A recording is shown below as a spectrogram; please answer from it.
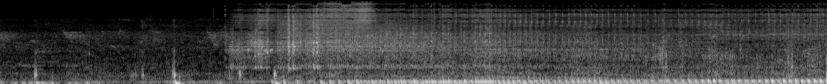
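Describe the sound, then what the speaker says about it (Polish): Motorcycle engines rumble and rev nearby at a palace in the Opole region, swelling into a steady loud drone as the bikes pull in, with a few clunks at the start. "na motorach się zjeżdżają, hałas robią"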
